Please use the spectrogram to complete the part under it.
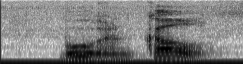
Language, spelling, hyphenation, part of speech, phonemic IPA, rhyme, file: Dutch, boerenkool, boe‧ren‧kool, noun, /ˌbu.rə(n)ˈkoːl/, -oːl, Nl-boerenkool.ogg
- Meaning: kale, curly kale, one of several cultivars of Brassica oleracea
